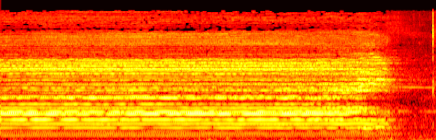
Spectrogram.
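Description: Four-voice barbershop quartet singing a cappella, holding one long chord in close harmony that cuts off just before the end: the final chord of the song.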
